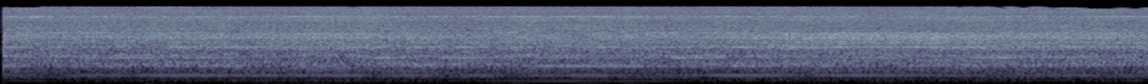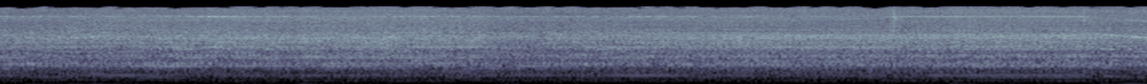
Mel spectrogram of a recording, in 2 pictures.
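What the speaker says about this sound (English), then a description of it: "I'm gonna have to vacuum it now because it's very dirty" A vacuum cleaner runs steadily on a dirty carpet, a loud, close, unbroken whine and whoosh lasting the whole stretch with no pauses or voices.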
